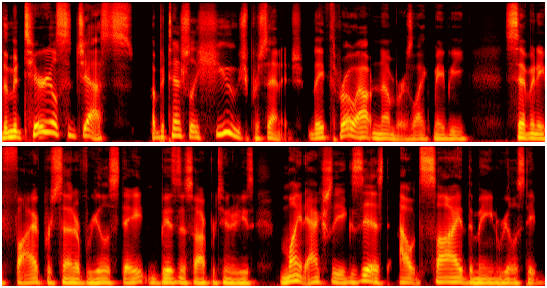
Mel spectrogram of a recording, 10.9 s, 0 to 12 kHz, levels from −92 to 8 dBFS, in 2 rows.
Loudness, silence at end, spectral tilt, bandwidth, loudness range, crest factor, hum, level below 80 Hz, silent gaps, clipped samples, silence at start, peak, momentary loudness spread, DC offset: -28 LUFS; 0 s; -4.5 dB/octave; 12 kHz; 2 LU; 18 dB; none; -48 dBFS; none; under 0.1%; 0 s; -10 dBFS; 9 LU; under 0.1%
